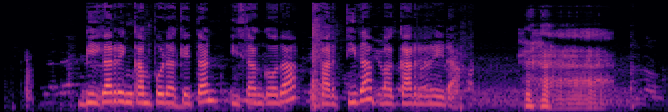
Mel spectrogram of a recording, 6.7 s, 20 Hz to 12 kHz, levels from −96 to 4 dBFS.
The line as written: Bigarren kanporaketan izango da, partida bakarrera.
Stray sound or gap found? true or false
true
